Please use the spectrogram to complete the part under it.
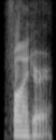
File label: "fighter", American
